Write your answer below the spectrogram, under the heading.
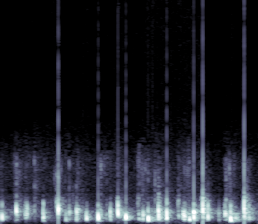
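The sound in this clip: Rhythmic clip-clop of horses' hooves on the road during a long ride, many hollow knocking hoofbeats in a steady, even gait, moderately loud with no talk.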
